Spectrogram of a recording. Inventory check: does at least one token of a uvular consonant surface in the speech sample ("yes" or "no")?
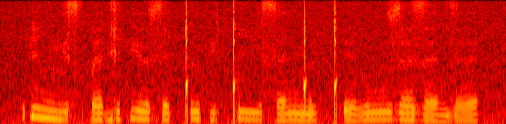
no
